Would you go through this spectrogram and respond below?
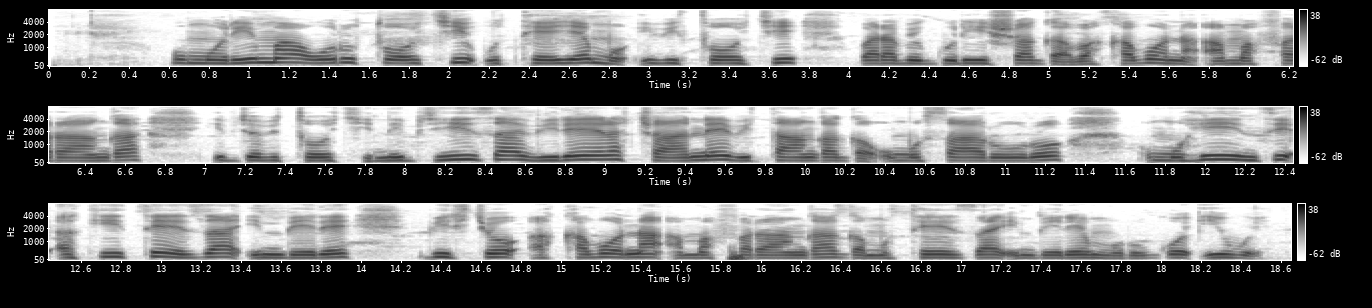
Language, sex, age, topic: Kinyarwanda, female, 36-49, agriculture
